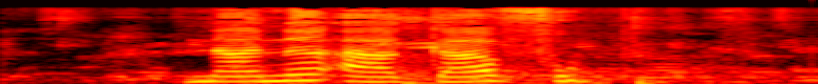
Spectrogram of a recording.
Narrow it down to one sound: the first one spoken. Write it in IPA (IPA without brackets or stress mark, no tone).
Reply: n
